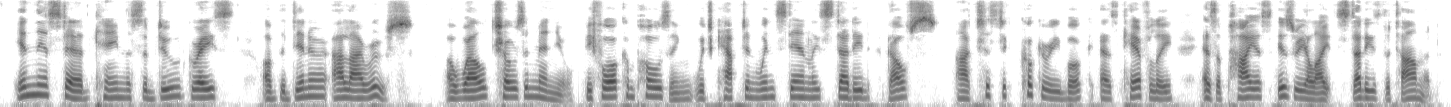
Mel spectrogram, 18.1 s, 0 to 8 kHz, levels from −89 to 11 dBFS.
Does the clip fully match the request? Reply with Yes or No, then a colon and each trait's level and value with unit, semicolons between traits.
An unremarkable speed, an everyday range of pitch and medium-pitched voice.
No: slow, 120 wpm; average, 3.4 semitones; medium, 180 Hz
